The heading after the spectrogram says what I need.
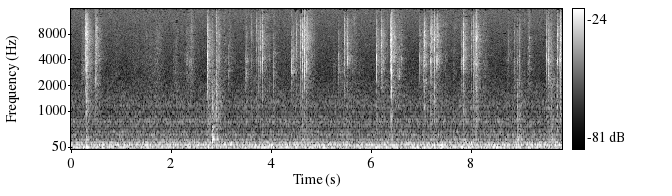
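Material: Paper.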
